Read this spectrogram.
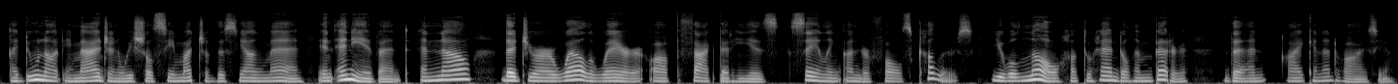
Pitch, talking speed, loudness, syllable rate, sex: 160 Hz, 195 wpm, -23 LUFS, 4.9 syllables/s, female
